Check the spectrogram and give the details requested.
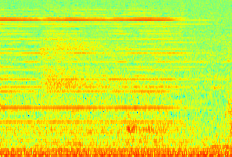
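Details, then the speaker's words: Steady mechanical whirring hum with no heartbeat rhythm, from a patient's implanted left ventricular assist device (LVAD) pump heard instead of a heartbeat: LVAD pump hum. "So the sound you're hearing, that's the motor? That is this little pump right here."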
